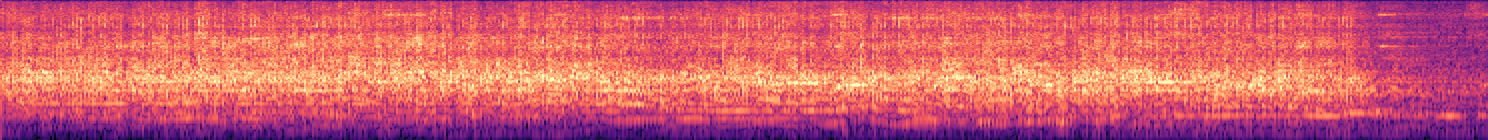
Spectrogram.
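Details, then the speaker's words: Car audio midrange speaker whose cone is disconnected, not blown, and is repairable with glue: thin, buzzy, rattling sound with no bass; distorted midrange speaker from a disconnected cone. "Now most people will determine that as a blown speaker. A shop definitely will. And how we get around this is by making sure it's actually blown and not disconnected. So unlike this one, it's disconnected. So of course, it's going to give us bad sound quality."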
